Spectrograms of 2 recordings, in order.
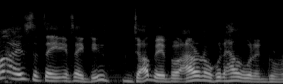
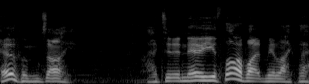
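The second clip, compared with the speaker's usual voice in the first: put-on flustered voice. Joking that Watson is blushing, voicing Watson: flustered Watson voice. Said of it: "I see Watson blushing a little bit".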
